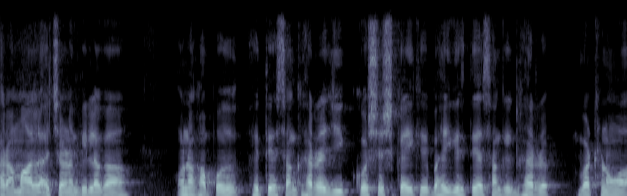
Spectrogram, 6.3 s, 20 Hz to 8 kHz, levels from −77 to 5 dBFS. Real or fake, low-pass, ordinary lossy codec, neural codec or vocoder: real; 7.2 kHz; Opus, 64 kbps; none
